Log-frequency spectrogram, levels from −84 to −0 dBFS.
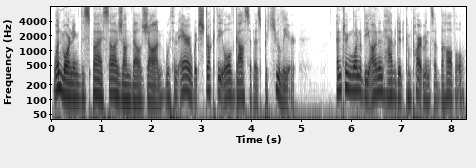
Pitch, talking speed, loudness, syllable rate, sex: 115 Hz, 190 wpm, -20 LUFS, 5.6 syllables/s, male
